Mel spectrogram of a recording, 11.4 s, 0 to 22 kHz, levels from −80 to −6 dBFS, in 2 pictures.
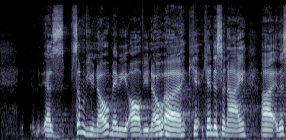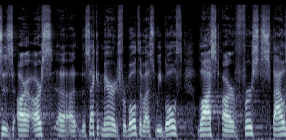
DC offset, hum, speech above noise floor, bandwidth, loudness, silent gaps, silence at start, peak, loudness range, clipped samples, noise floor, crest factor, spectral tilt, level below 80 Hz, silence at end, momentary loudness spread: under 0.1%; none; 33 dB; 19.5 kHz; -22 LUFS; none; 0.65 s; -2 dBFS; 4 LU; under 0.1%; -55 dBFS; 20 dB; -4 dB/octave; -60 dBFS; 0 s; 8 LU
